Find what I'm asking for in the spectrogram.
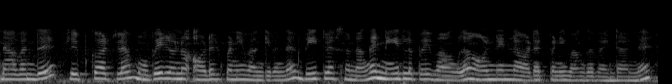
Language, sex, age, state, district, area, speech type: Tamil, female, 18-30, Tamil Nadu, Cuddalore, urban, spontaneous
